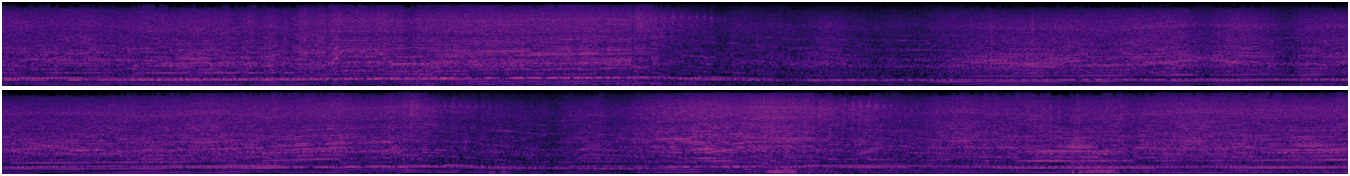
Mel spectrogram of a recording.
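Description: A racing car engine whines loudly, its pitch rising and falling as it speeds up and brakes.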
